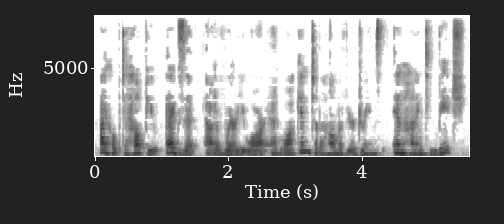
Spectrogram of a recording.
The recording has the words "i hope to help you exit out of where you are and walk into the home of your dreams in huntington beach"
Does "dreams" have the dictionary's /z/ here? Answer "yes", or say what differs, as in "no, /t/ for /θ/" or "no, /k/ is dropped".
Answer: yes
